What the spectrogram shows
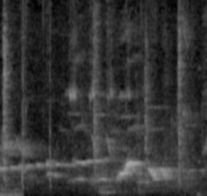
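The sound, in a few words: murai batu (white-rumped shama) bird singing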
